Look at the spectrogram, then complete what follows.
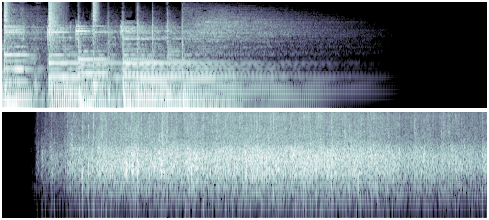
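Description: A few struck musical notes ring out and fade into a short silence, then a large audience breaks into loud, steady applause that continues without letup to the end.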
